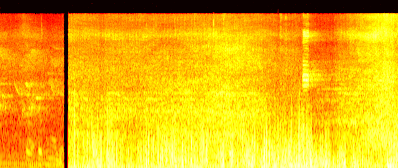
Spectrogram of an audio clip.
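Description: A motorbike engine hums on the road.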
